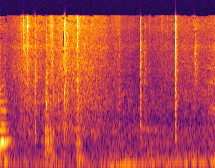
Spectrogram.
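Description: Low steady rumble of a car's engine and road noise heard from inside the cabin as the car pulls off, with a few faint clicks.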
